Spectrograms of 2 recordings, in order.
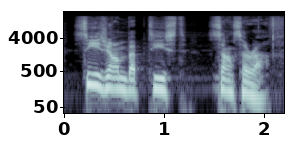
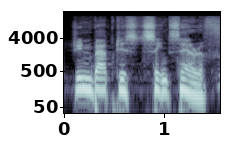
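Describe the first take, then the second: First: Slow, hammed-up French accent on the name; lightly French-accented name reading. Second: Jean-Baptiste Saint-Seraph said slowly in plain English sounds, Saint as "saint"; plain American reading of Jean-Baptiste Saint-Seraph; plain English name. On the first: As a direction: savour the name in mock French. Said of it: "that ridiculous French accent". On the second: Shown as a demonstration. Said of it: "You can just say his name".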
